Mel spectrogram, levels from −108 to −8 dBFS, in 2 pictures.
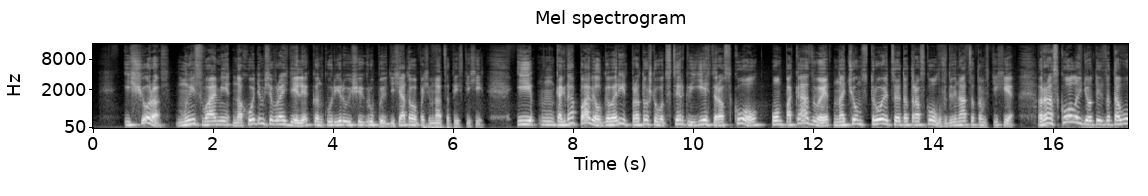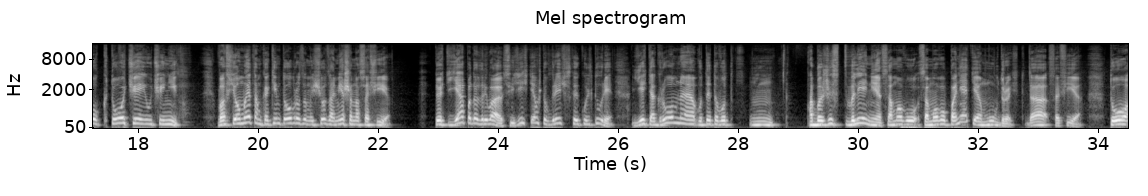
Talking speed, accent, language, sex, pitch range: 135 wpm, native, Russian, male, 140-180 Hz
